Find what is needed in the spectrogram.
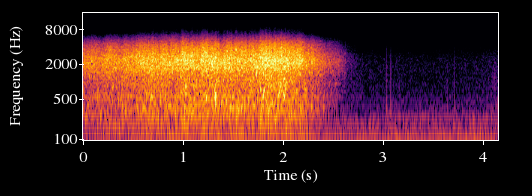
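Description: A rushing hiss that swells and then cuts off sharply about two and a half seconds in, leaving only faint quiet.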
